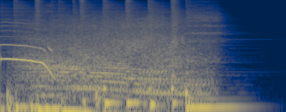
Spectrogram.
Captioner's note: engine roars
